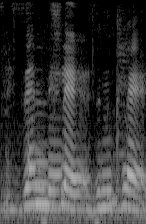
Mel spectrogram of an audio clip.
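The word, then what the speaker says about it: Zinclair: clay bow tea yes sinclair yeah let's spell it for them real quick because it's not rosenthal yes yeah it's z-i-n c-l-a-i-r yes oh girl yes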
